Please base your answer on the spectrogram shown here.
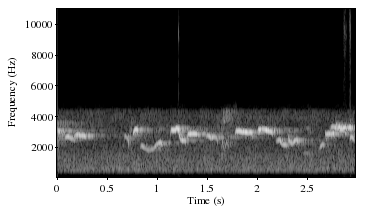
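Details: Short passage of Enggano thrush song from Enggano island near Bengkulu: long clear whistles bending down and up, linked into a smooth, flowing phrase.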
